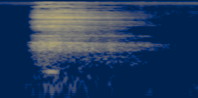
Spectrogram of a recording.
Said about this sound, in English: Breathe with me. Inhale. Exhale.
